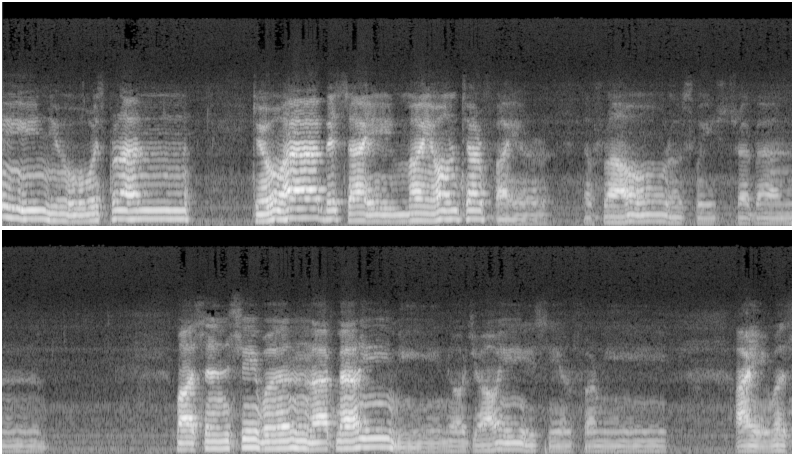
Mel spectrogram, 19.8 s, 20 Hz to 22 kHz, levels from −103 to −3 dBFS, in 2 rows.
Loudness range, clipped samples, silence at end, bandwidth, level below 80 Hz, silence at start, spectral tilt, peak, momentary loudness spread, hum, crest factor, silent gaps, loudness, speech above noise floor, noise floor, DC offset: 11 LU; under 0.1%; 0 s; 6.4 kHz; -46 dBFS; 0 s; -9 dB/octave; 0 dBFS; 18 LU; none; 18 dB; none; -17 LUFS; 26 dB; -43 dBFS; under 0.1%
